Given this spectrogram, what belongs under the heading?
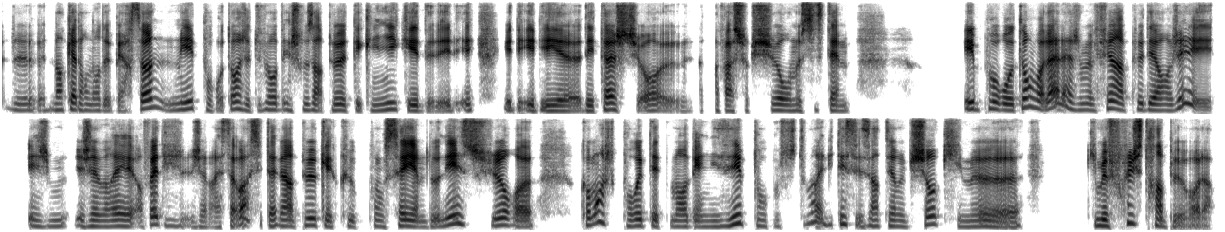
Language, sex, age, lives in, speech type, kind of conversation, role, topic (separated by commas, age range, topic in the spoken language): French, male, 35-39, France, conversation, advice, user, Comment décririez-vous les interruptions fréquentes au bureau ou à la maison ?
